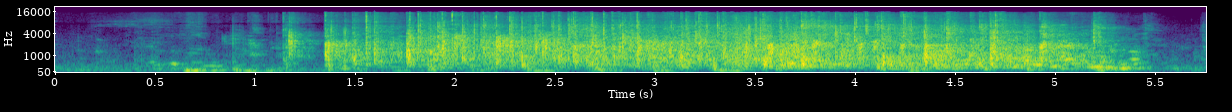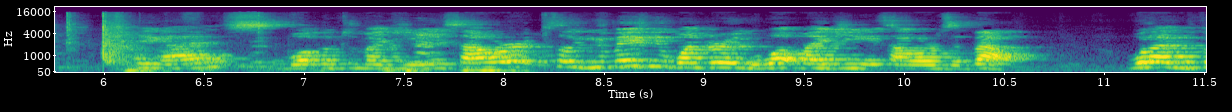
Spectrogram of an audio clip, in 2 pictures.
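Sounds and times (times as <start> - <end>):
audience applause: 1.1 - 6.1
speech: 6.6 - 11.5.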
